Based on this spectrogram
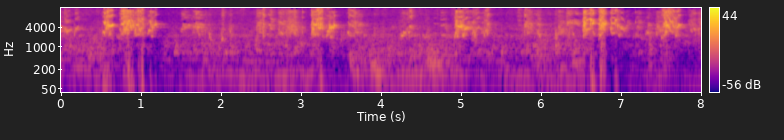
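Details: In the morning a young peach-faced lovebird, green and yellow, utters rough, high chirping bursts about every second or two, each a dense scratchy cluster, with low faint background noise.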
